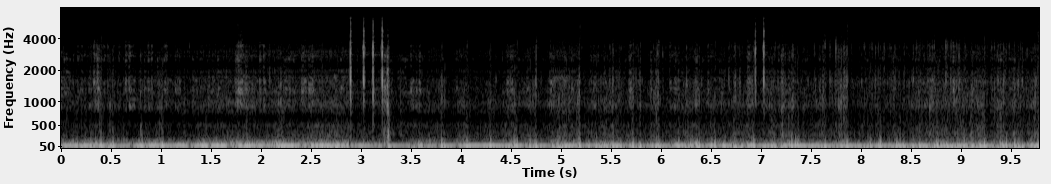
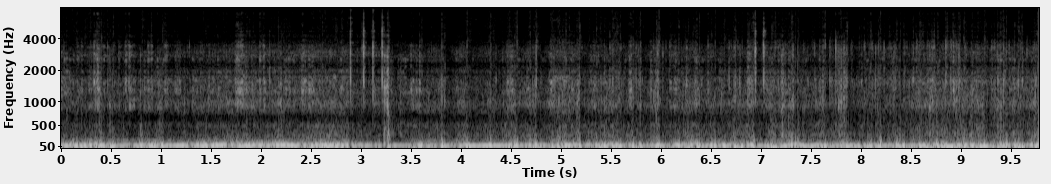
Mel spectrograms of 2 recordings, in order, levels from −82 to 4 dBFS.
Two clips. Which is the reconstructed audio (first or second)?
second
